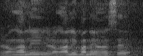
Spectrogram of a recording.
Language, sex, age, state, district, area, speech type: Assamese, male, 45-60, Assam, Tinsukia, rural, spontaneous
